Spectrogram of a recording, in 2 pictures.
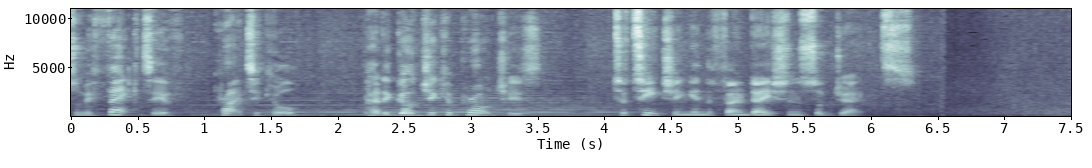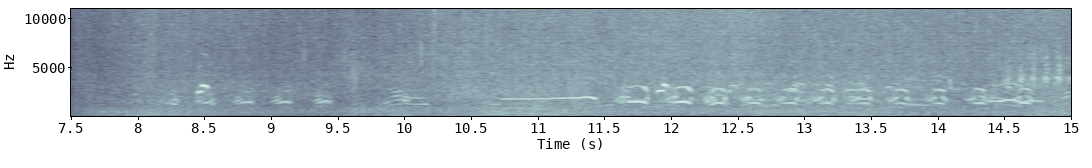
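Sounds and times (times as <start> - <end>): birds calling: 7.8 - 15.0.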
